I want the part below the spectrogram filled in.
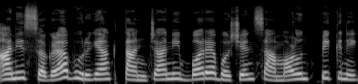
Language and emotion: Goan Konkani, neutral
